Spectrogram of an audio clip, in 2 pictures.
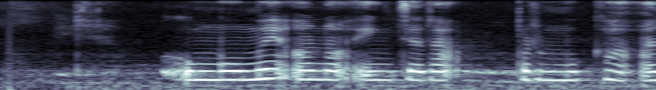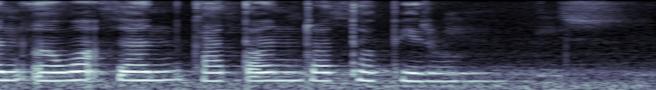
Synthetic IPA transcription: umumeʔɔnɔ̰ʔɪ̰ŋt͡ʃəɾa̰ʔpərmukaʔanawaʔlankat̪ɔnrɔd̪̥ɔ̤b̥i̤ɾu

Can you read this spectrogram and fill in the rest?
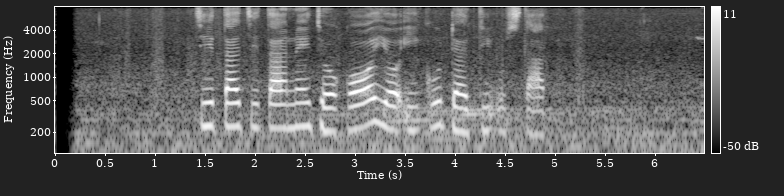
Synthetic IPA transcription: t͡ʃit̪at͡ʃit̪ane̥ʒ̥ɔ̤kɔjɔʔikuɖ̪̥ä̤d̪̥i̤ʔust̪at̪̚

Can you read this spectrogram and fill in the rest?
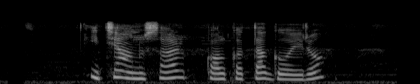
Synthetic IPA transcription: itːʃʰaʌnusarkʌlkʌt̪aɡʌeɾʌ

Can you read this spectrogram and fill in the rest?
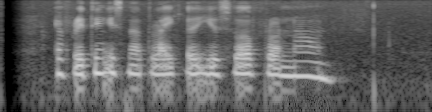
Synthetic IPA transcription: ʔɛvɾit̪ɪ̃ŋʔḭsnɔt̪la̰jkə̰juʃualfɾo̰nawn

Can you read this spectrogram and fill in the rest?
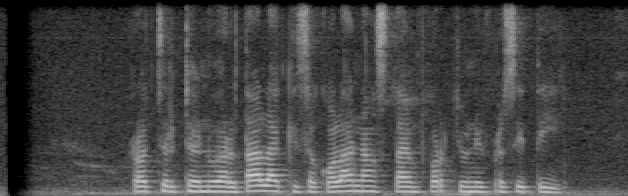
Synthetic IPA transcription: rɔ̥d͡ʒ̥ərd̪̥a̤nwart̪alaɡ̥i̤səkolahnaŋst̪anfɔrt̪unifərsit̪i

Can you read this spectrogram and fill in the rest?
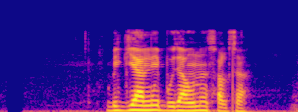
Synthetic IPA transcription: biɡjanlebud͡zawnʌsʌk̚t͡sʰʌ

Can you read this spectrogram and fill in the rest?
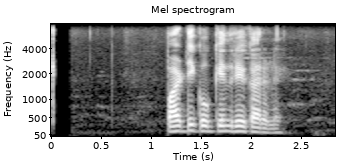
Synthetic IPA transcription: paɾʈikokẽnd̪ɾijəkaɾjaləj

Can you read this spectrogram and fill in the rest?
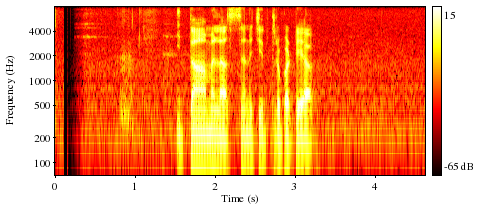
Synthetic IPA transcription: it̪aːməlɐsːɐnət͡ʃit̪rɐpɐʈejak̚

